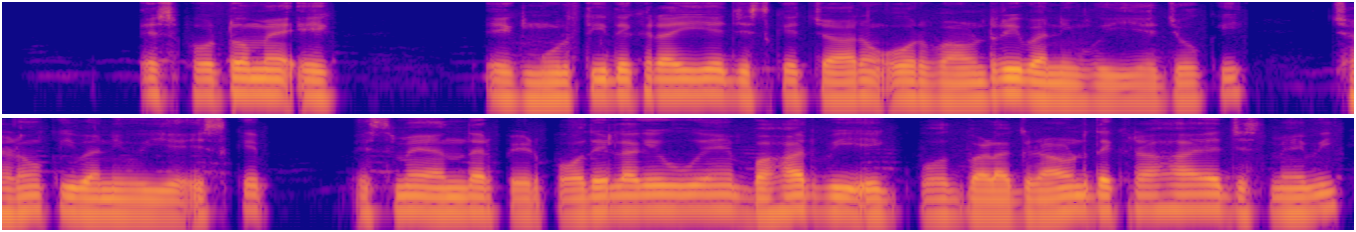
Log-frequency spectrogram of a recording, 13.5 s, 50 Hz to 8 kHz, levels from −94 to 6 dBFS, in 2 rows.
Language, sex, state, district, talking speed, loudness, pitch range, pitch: Hindi, male, Maharashtra, Chandrapur, 180 wpm, -25 LUFS, 105-120 Hz, 115 Hz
